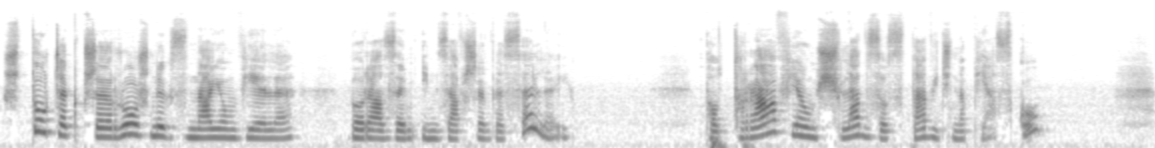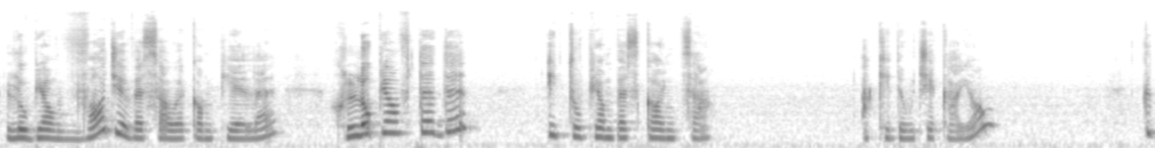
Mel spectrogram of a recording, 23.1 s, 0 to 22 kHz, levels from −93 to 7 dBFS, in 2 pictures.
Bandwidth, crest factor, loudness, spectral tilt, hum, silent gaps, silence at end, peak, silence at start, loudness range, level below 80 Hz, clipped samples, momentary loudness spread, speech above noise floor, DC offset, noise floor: 16.5 kHz; 26 dB; -41 LUFS; -3 dB/octave; none; none; 0 s; -18 dBFS; 0.05 s; 9 LU; -68 dBFS; under 0.1%; 12 LU; 31 dB; under 0.1%; -73 dBFS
